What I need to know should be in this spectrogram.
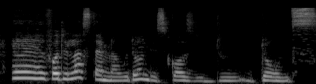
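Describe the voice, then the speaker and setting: This woman's voice sits at a medium pitch. It is somewhat breathy. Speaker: doctor. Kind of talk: health education talk to camera in Nigerian Pidgin.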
